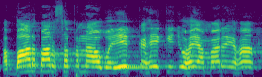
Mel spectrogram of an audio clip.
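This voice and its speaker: A man performing comic poetry on stage, bantering with the crowd and chanting his verses slowly. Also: extremely high pitch, flat delivery, pushed and bright. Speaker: comic poet. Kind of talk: stand-up comic poetry at a live recital.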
